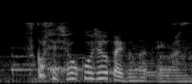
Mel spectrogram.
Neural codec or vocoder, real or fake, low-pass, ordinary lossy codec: vocoder, 22.05 kHz, 80 mel bands, HiFi-GAN; fake; 7.2 kHz; MP3, 32 kbps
